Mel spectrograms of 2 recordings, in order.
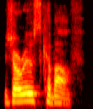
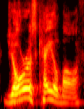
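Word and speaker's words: Jorus C'baoth: When I was reading it, I always used to call him Jorus Kaelbath. That's what. – That's the southern version. – Oh, yeah. And then I realized that I was like, no, this is not right. So I started trying to pronounce it correctly.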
